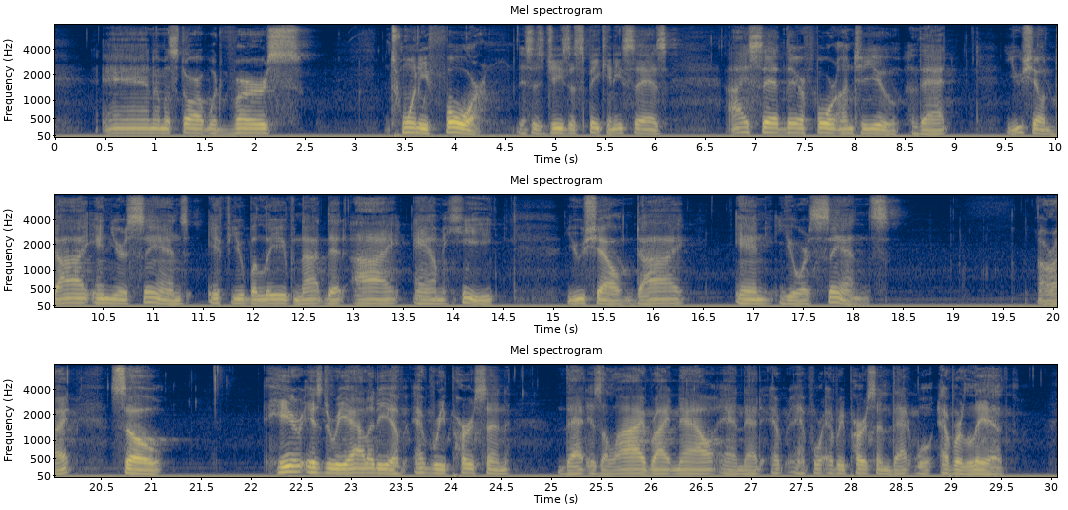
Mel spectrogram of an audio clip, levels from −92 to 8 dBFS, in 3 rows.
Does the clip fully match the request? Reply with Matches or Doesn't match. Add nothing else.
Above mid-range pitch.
Doesn't match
